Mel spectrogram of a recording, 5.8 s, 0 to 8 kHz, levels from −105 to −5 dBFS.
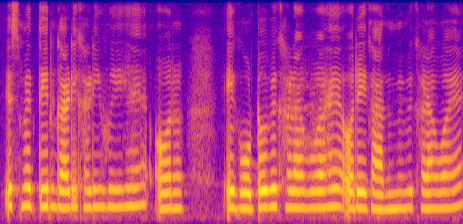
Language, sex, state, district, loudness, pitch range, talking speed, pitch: Hindi, male, Delhi, New Delhi, -17 LUFS, 215-235 Hz, 205 wpm, 225 Hz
